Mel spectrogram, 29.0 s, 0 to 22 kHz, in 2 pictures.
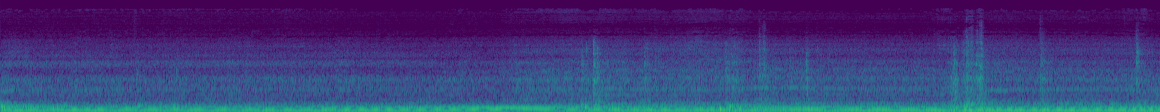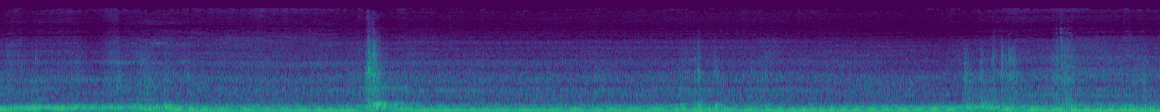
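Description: Caterpillar 320 hydraulic excavator's diesel engine running steadily as it digs, swings and dumps mud, the engine note swelling for a few seconds at a time under hydraulic load. A few sharp knocks stand out, the loudest about 19 seconds in.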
